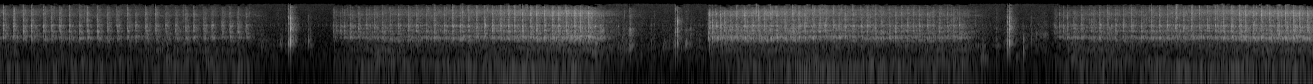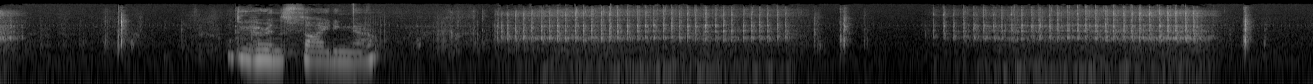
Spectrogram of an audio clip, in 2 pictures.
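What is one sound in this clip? A toy train's wheels clack over rail joints.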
